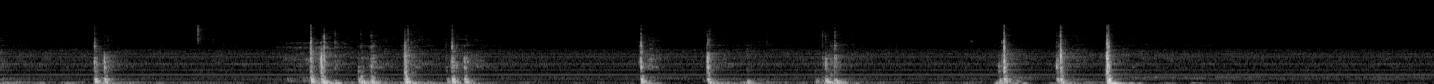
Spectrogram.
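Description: About a dozen sharp, short clicks and knocks at irregular spacing, in loose groups, from hands working a computer mouse and keyboard, over a steady electrical hum.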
